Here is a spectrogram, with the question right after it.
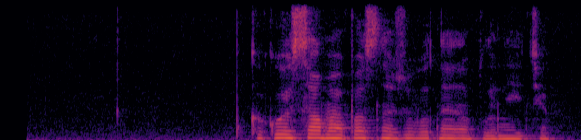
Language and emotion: Russian, neutral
